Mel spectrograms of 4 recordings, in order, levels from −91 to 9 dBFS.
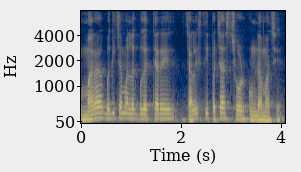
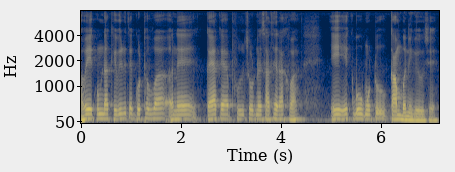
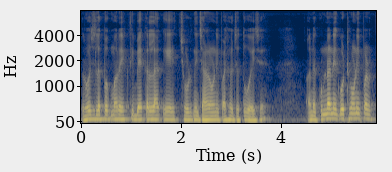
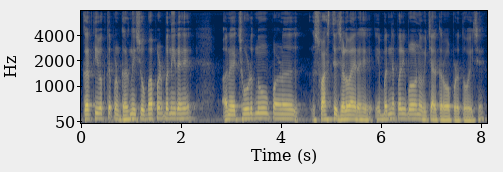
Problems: none marked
